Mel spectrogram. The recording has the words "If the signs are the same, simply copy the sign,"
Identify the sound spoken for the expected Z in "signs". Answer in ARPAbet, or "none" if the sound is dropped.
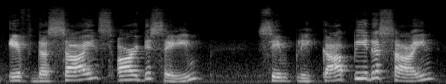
S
